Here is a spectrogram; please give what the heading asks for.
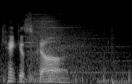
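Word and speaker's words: Kangaskhan: Alpha Kangaskan back there. Why' I say it like that? Kangaskan. Kangaskan is like the American way.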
